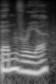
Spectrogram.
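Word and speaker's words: Beinn Bhreagh: Pronounced Ben Vria, Bell became an American citizen in 1882, but his name meaning beautiful mountain in Scottish Gaelic, showed his Scottish heritage.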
